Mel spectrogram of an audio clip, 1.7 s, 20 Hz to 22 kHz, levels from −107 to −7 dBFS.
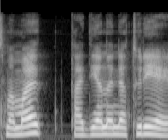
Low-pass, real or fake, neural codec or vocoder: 14.4 kHz; real; none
